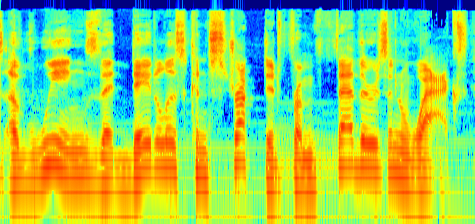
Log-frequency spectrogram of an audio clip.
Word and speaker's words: Daedalus: Is it Daedalus or Daedalus? – Daedalus.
